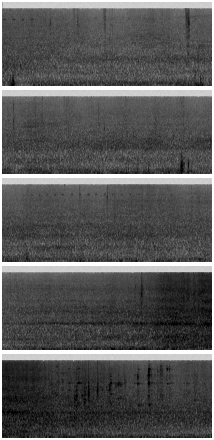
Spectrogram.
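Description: Wind buffeting a phone microphone over a low rumble, with a few sharp thumps. In the last third a louder rushing noise swells and then eases.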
